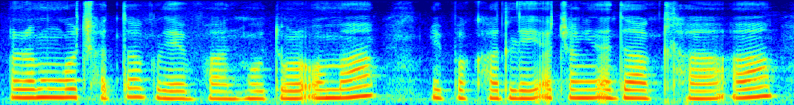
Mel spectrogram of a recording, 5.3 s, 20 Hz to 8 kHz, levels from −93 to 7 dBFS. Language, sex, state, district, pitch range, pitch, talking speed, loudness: Mizo, female, Mizoram, Aizawl, 215-240 Hz, 225 Hz, 180 wpm, -14 LUFS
